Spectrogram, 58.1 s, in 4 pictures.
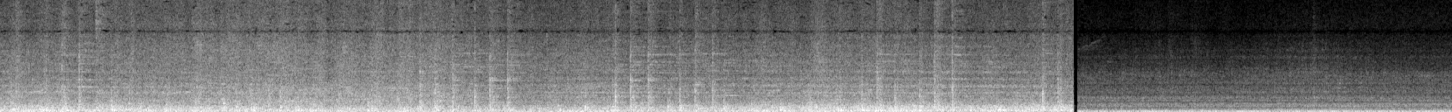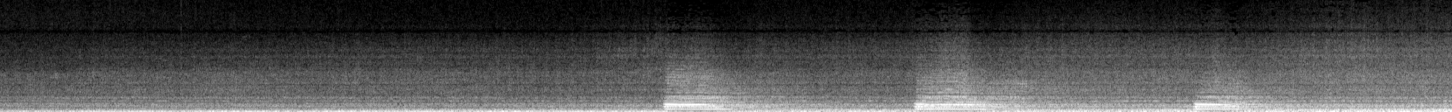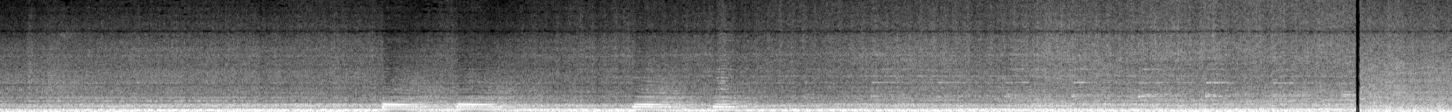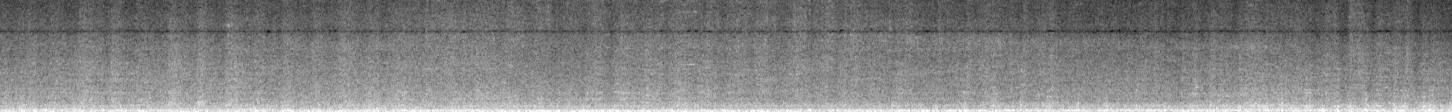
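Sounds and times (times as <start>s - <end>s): freight cars wheel-on-rail clatter: 0.0s - 10.8s, 27.7s - 58.0s
locomotive air horn blasts: 21.2s - 22.5s, 23.6s - 25.1s, 26.4s - 27.4s, 32.8s - 34.4s, 35.4s - 36.7s.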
